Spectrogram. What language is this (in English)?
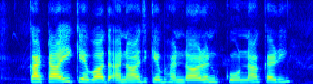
Maithili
